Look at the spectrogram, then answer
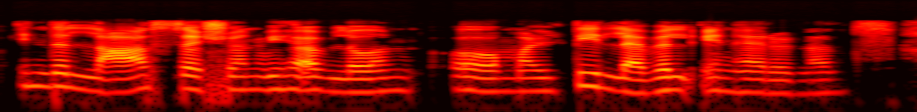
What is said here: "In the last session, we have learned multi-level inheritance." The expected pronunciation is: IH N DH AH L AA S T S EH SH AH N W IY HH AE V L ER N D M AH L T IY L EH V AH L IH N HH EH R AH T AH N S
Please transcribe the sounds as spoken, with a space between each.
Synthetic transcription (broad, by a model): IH N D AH L AA S T S EH SH AH N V IY HH AE V L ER N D M AH L T IY L EH V AH L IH N HH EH R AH T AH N S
